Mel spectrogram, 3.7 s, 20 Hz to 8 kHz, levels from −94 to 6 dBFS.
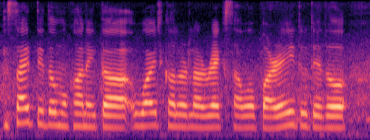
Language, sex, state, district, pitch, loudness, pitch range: Nagamese, female, Nagaland, Dimapur, 220 Hz, -14 LUFS, 205-235 Hz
